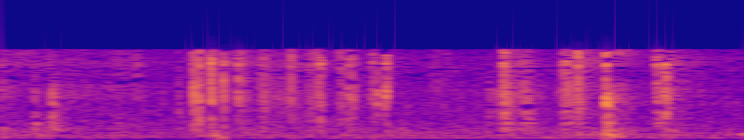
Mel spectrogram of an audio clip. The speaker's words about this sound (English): The cards are shuffled. I'll place them in the center of the table.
